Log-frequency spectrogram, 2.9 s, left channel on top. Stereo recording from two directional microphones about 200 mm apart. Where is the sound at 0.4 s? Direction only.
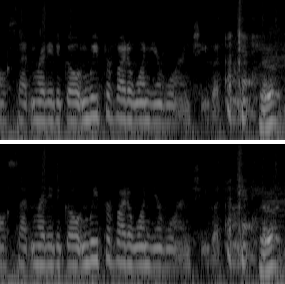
20° right (ahead or behind).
